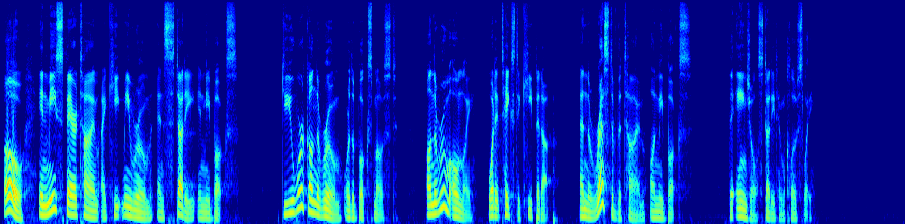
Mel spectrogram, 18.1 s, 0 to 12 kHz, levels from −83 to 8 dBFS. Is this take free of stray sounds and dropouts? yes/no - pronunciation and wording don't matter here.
yes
